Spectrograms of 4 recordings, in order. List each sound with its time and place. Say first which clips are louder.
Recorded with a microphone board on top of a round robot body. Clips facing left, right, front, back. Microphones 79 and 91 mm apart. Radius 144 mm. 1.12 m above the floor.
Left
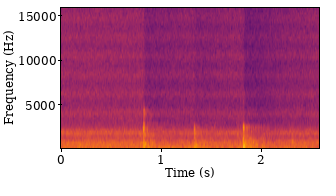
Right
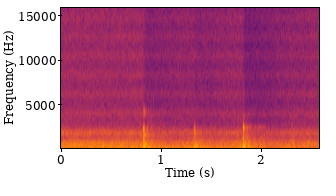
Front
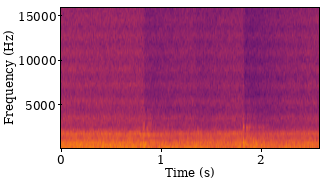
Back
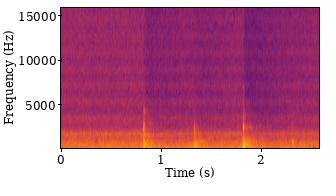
0.8 s footsteps: right 4 dB, back 5 dB; 160° right, 1.2 m; by 2.5 s 170° left, 2.5 m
